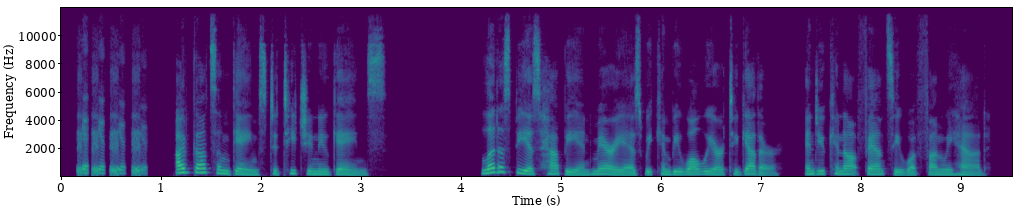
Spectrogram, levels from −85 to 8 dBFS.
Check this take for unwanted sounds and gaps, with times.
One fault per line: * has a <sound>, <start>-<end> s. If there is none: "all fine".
* has a laugh, 0.2-0.9 s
